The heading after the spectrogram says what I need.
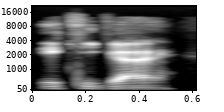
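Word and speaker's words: ikigai: Interview me to help you figure out my my icky guy. Um, and the way you spell that, I'll drop it in the show notes, but a i ki g ai.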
